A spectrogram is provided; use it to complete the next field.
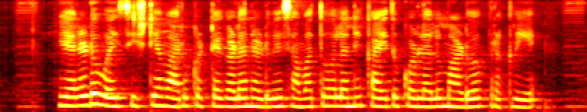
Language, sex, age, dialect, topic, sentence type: Kannada, female, 18-24, Mysore Kannada, banking, statement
